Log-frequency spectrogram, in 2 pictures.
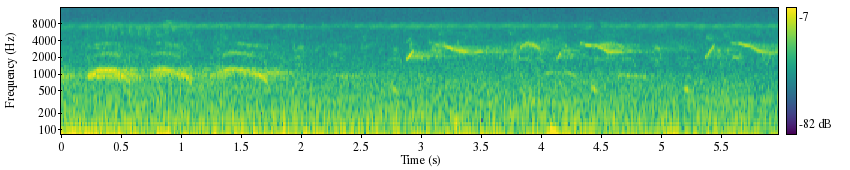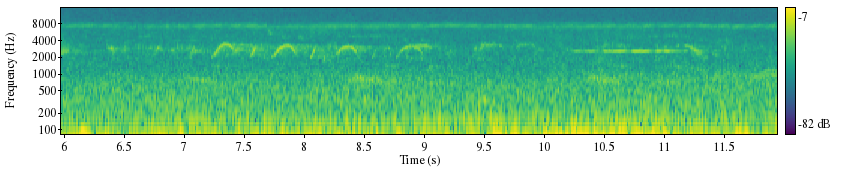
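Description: Birds calling: a run of short, rising-and-falling chirps repeated every half second or so, over a faint outdoor background.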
